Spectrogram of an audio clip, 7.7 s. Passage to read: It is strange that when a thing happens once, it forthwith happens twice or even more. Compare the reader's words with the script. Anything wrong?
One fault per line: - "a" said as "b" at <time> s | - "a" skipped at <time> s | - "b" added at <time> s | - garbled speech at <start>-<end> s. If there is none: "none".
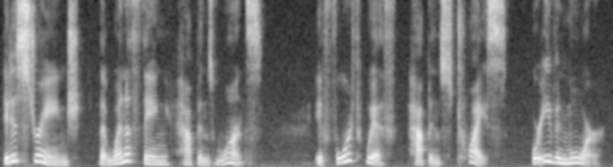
none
